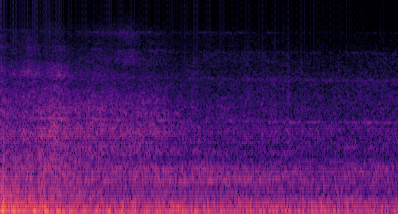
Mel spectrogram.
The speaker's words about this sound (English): Interesting dynamic sounds of the rotors and their airflows interfering with each other.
